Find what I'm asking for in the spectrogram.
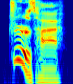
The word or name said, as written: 制裁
